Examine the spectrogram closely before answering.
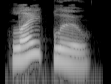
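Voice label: "light-blue", English, British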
